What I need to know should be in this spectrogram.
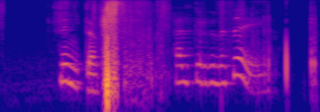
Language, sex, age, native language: Icelandic, female, 10, Icelandic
